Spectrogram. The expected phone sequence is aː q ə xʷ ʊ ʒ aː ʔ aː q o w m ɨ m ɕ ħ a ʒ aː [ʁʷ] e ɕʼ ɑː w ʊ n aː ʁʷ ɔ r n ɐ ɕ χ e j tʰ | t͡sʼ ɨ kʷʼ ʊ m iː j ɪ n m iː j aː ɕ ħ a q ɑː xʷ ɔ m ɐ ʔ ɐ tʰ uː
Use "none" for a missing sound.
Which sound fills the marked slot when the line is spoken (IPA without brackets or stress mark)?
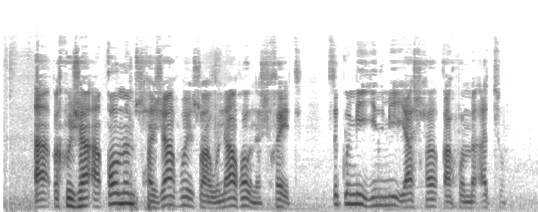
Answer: ʁʷ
